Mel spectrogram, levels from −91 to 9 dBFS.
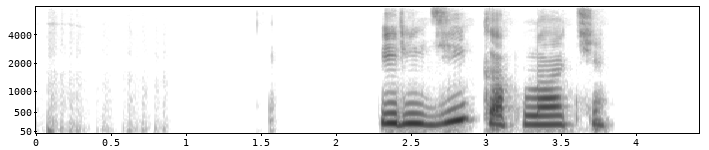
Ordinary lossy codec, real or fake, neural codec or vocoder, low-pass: none; real; none; none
